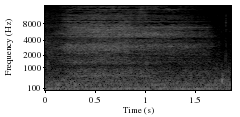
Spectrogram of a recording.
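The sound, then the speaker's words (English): One slow, deep breath makes a soft, airy rush that holds steady and quiet, then fades away at the end. “Those deep breathings really, I feel so relaxed now.”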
